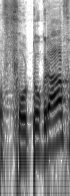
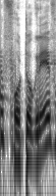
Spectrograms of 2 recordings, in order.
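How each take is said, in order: First: फोटोग्राफ with an open aa at the end; first option. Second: फोटोग्राफ with an e vowel at the end; second option. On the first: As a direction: say फोटोग्राफ as "photo-graaf". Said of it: "फोटोग्राफ होता है, फोटोग्राफ होता है". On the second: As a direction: say फोटोग्राफ as "photo-grayf". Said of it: "क्या होता है". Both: Shown as a demonstration.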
